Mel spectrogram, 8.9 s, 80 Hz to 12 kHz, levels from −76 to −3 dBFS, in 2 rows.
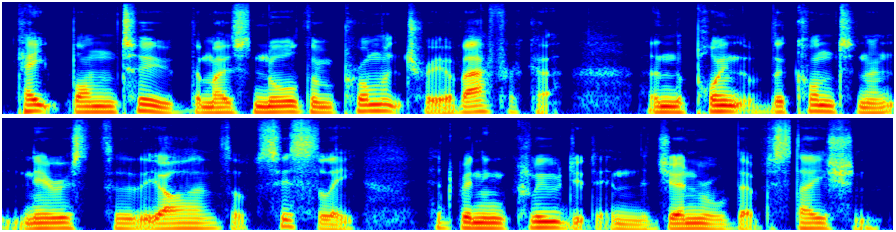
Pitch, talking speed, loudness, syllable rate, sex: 120 Hz, 190 wpm, -18 LUFS, 6.0 syllables/s, male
